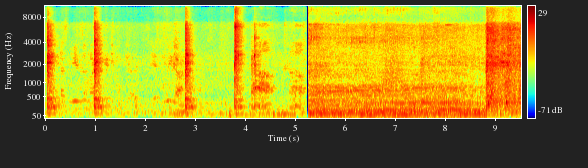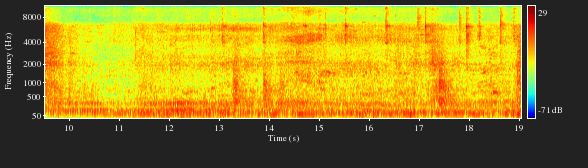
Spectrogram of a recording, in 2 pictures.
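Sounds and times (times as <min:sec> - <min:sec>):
sharp knocks: 0:13.2 - 0:14.7.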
